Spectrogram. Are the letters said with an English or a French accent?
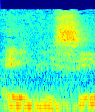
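English. The letters are said with English vowels. The speaker calls it wrong. "et non pas A, B, C en anglais"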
